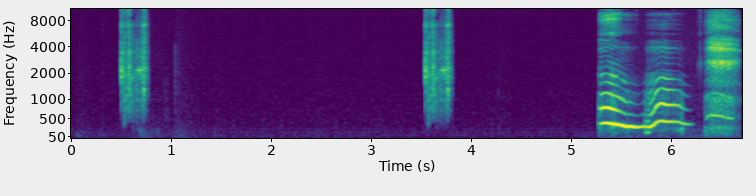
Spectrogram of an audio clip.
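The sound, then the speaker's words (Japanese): Two crisp camera shutter clicks as a photo is taken, each a brief mechanical snap about three seconds apart, followed by a drawn-out vocal moan with wavering pitch. “写真写真と”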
